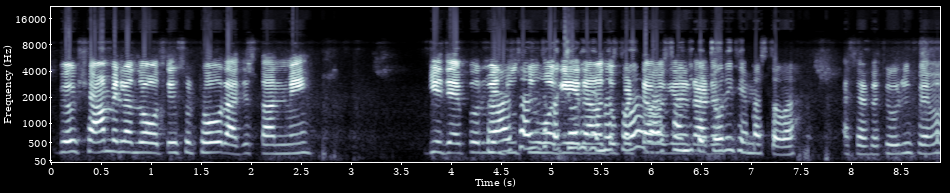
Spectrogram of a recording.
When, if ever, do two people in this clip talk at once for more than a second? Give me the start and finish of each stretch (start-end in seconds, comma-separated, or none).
4.4-6.7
